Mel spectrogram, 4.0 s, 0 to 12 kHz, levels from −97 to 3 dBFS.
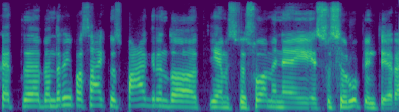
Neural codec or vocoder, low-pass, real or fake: none; 10.8 kHz; real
